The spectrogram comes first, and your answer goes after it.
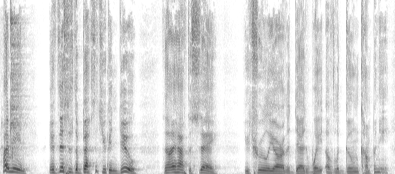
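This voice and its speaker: A man's voice: medium pitch, animated, unhurried. A man playing a defiant, bitterly sarcastic young man in an intense anime-style drama, with a profane, taunting, emphatic delivery. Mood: mocking.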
